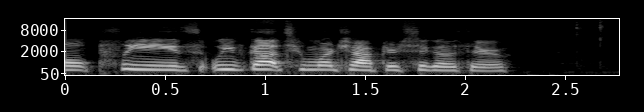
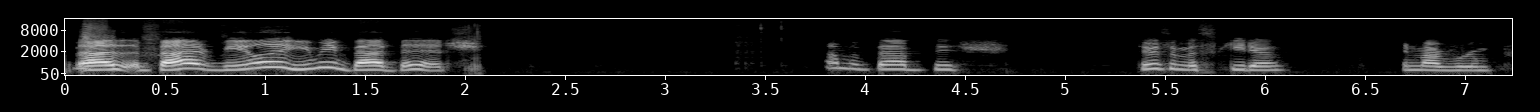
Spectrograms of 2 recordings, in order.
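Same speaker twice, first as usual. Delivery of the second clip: plain reading voice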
